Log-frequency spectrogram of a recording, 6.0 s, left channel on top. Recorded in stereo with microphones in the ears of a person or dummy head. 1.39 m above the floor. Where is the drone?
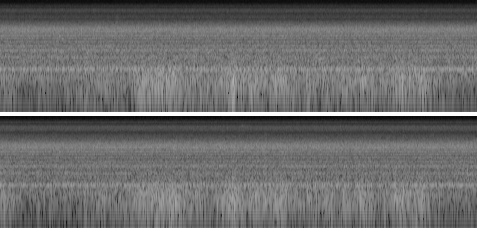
5° right (ahead or behind).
